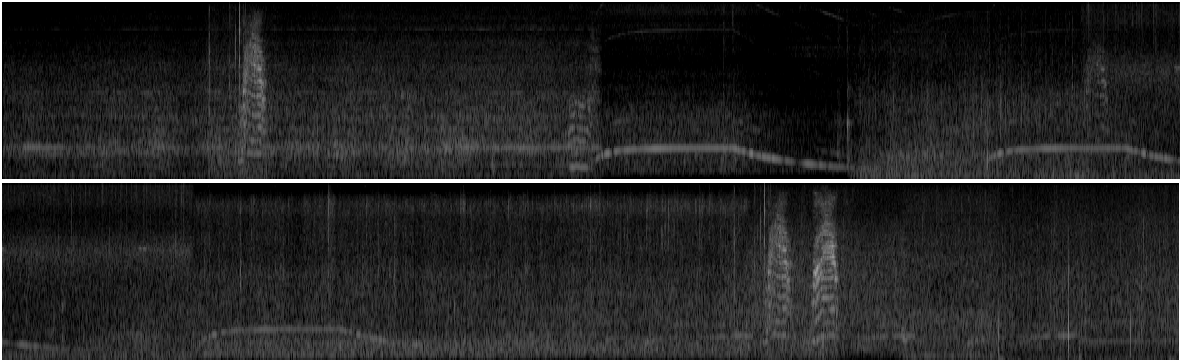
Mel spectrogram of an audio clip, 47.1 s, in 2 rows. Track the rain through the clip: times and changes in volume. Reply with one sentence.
You can hear the rain from 16.9 to 47.0 s, getting louder.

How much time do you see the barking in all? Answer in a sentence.
The barking can't be heard in this clip.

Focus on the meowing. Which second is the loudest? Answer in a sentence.
The loudest moment of the meowing is at 40 seconds.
